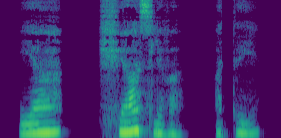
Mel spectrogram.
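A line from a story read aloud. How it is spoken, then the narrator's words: Relieved breathless exhale. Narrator (Russian): выдохнул так, будто конец света отменился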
